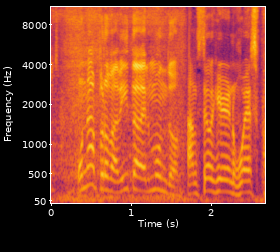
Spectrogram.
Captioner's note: speaks in Spanish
